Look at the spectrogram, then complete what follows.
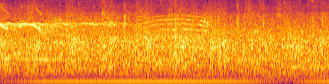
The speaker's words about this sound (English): And the Marshfield crowd comes to its feet as their starting five are about to be announced. We'll hype up the crowd from our PA guy as we bring out the Tigers starting five.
